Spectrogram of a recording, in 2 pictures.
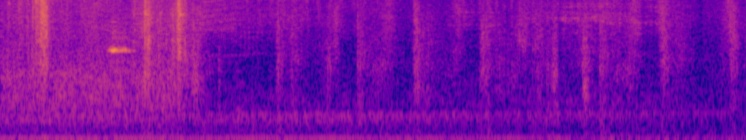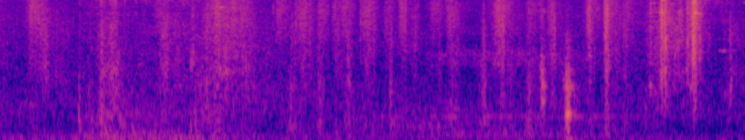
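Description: Footsteps patter quickly on grass and snow.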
